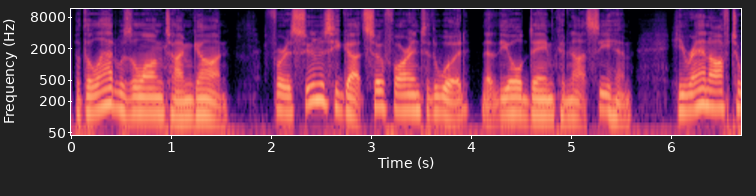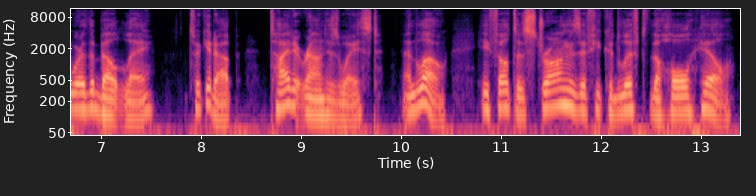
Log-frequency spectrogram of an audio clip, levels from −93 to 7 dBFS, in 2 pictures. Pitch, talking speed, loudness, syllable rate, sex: 125 Hz, 255 wpm, -18 LUFS, 5.2 syllables/s, male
